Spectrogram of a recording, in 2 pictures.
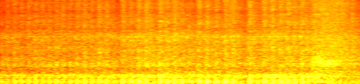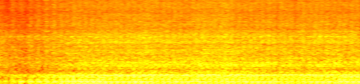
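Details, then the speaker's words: Honda ATV with small single-cylinder engine, after fitting a tighter spark plug boot: runs steadily at idle with a quick blip and dip midway, then settles evenly; sounds a lot better, healthy idle. "that sounds a lot better"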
